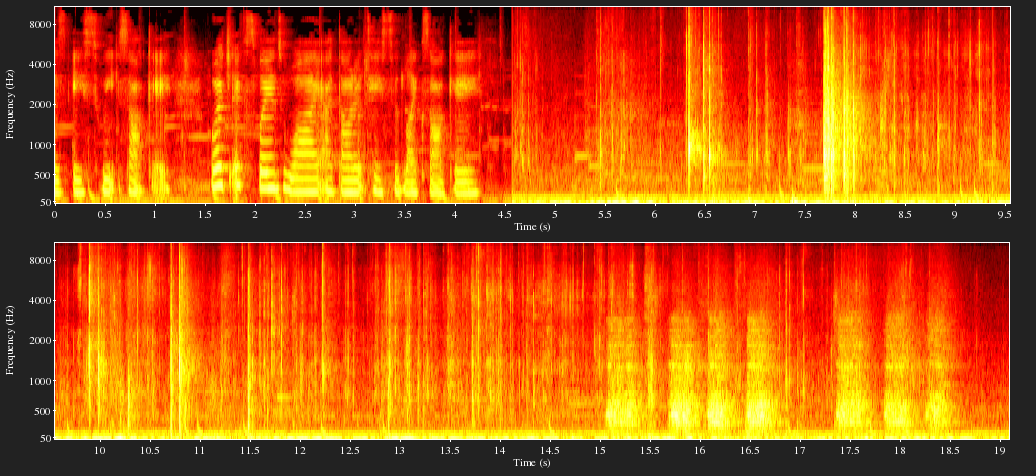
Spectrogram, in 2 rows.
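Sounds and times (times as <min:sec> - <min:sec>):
cardboard box crinkling and tearing: 0:06.3 - 0:16.1.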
